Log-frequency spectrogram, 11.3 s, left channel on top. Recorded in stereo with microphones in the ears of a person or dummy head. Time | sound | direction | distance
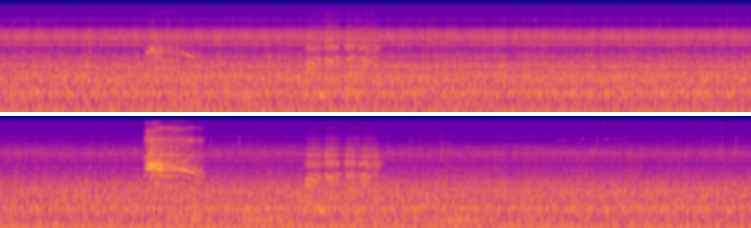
0.0 | an engine running | 40° left (ahead or behind) | ?
2.2 | a baby crying | 70° right (ahead or behind) | ?
4.5 | a shout | 10° right (ahead or behind) | ?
